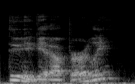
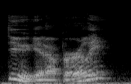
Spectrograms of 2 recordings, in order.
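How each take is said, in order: First: "Do you" is reduced to "do ya". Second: The same.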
